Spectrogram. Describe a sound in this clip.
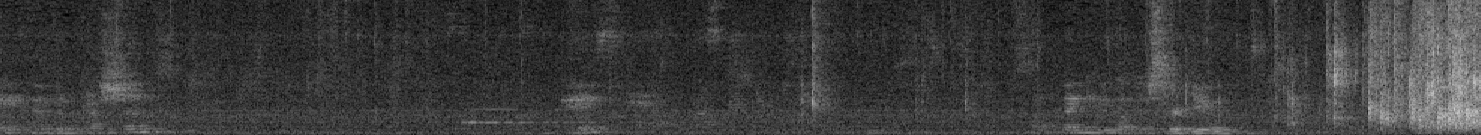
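An elderly man speaks calmly through a microphone in a large echoing hall.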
